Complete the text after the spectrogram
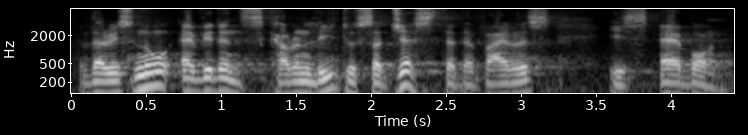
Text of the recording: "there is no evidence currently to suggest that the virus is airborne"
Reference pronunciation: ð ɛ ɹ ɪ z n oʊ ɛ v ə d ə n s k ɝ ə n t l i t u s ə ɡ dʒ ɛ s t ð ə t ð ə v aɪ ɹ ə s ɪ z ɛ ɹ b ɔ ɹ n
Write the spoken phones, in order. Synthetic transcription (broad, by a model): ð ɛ ɹ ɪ s n oʊ ɛ v ə d ə n s k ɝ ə n t l i t u s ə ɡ dʒ ɛ s t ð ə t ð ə v aɪ ɹ ə s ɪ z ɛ b ɔ n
